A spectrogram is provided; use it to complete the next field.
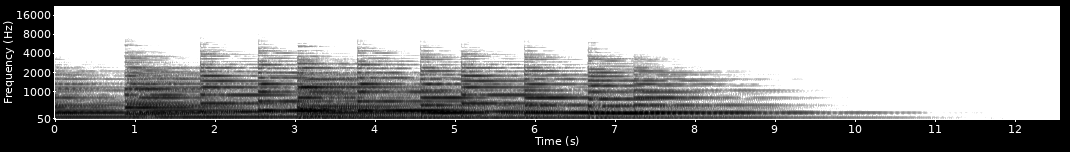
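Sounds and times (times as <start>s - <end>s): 
ambient piano: 0.0s - 10.0s.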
